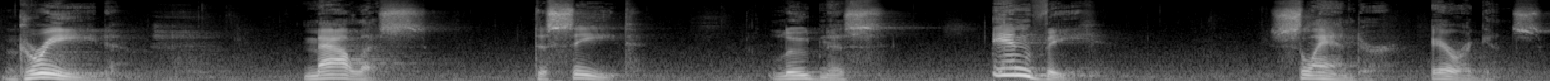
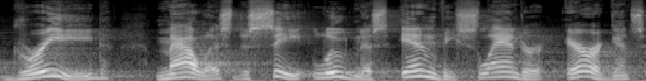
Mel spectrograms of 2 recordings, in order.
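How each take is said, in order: First: The list is read more slowly. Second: The list is read at normal speed.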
